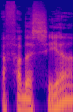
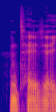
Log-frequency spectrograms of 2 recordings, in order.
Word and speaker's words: aphantasia: Aphantasia? No, that's too Greek, the way that I said it, I think. Aphantasia. Aphantasia, yeah.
